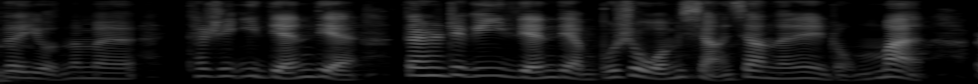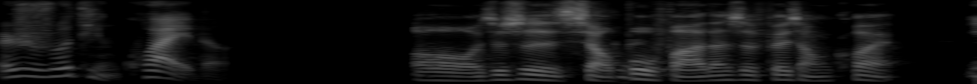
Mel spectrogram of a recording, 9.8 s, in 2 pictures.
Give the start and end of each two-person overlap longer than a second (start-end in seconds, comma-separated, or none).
none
